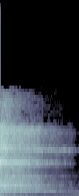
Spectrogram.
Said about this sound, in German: Und noch einmal tief durch die Nase einatmen und geräuschvoll durch den Mund wieder aus.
